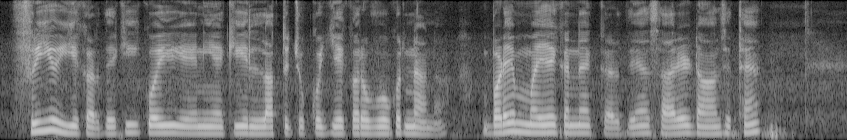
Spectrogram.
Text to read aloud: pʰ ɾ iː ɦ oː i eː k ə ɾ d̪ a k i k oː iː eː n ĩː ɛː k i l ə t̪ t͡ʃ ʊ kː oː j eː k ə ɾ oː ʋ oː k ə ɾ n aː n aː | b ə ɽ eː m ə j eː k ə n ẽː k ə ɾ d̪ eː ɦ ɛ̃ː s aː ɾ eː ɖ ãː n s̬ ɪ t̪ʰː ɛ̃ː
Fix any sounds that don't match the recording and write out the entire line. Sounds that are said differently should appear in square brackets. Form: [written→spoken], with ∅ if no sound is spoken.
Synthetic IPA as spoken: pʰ ɾ iː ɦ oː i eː k ə ɾ d̪ [a→e] k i k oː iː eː n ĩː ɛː k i l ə t̪ t͡ʃ ʊ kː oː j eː k ə ɾ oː ʋ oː k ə ɾ n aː n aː | b ə ɽ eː m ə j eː k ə n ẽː k ə ɾ d̪ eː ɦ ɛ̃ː s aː ɾ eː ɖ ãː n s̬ ɪ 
